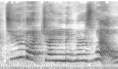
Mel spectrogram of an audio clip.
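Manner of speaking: high, loud delighted surprise; gasping. A narrator's reading. Fan girl gasps at the mouse's books in surprise. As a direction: gasp at the discovery. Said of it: "gasped Susie".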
